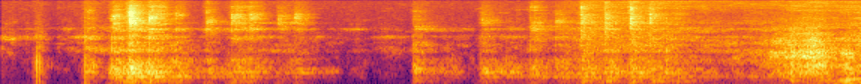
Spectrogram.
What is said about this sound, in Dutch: dan ga ik hier in mijn kamer rondkijken en dan heb ik hier een ventilator staan, niet omdat het hier zo warm is, maar dan hoef ik hem hè, dan staat hij er van de zomer en dan ga ik dit doen.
